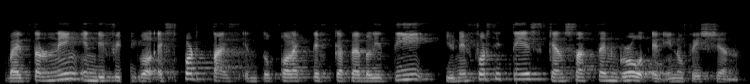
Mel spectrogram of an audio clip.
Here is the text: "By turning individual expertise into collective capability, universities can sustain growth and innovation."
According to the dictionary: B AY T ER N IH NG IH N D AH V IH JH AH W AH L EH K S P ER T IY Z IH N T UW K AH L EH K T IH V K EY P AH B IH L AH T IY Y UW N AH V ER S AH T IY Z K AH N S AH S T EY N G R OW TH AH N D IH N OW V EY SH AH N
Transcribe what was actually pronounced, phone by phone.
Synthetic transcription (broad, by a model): B AY T ER N IH NG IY N D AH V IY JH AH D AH L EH K S P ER T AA S IH N T UW K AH L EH K T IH F K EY P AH B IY L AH T IY Y UW N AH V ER S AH T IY S K AH N S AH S T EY N G R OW T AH N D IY N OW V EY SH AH N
